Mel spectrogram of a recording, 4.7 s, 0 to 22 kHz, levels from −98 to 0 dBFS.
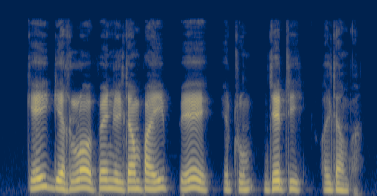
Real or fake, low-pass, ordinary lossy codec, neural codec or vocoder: real; 14.4 kHz; none; none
